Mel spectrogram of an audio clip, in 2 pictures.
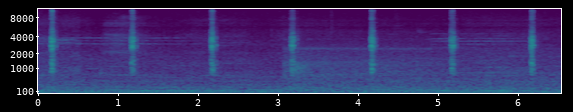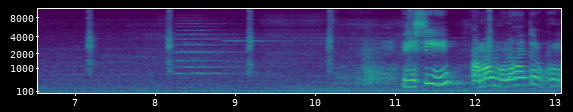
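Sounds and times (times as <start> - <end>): clock ticking: 1.2 - 1.4, 2.2 - 2.4, 3.1 - 3.4, 5.2 - 5.4, 7.2 - 7.4, 8.2 - 8.4, 12.1 - 12.5.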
